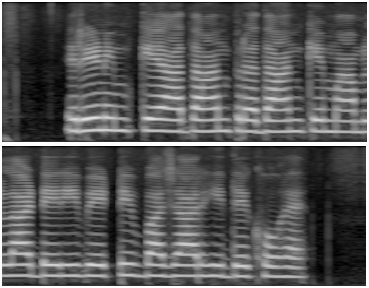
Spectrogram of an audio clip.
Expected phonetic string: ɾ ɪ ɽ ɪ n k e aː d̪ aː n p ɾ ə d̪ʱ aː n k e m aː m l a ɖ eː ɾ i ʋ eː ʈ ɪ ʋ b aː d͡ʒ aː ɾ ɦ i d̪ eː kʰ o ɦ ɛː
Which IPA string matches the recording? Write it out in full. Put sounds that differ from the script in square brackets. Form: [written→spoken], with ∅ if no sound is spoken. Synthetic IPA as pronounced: ɾ ɪ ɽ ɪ [n→m] k e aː d̪ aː n p ɾ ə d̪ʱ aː n k e m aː m l a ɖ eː ɾ i ʋ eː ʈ ɪ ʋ b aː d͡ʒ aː ɾ ɦ i d̪ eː kʰ o ɦ ɛː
